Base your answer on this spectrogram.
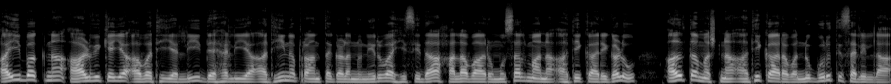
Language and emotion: Kannada, neutral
